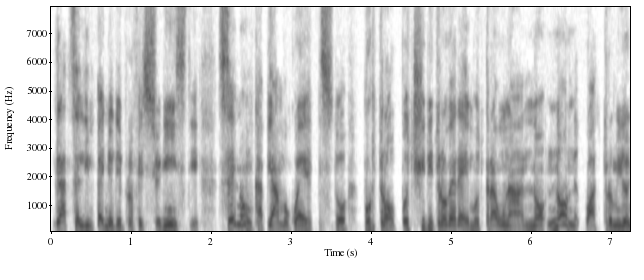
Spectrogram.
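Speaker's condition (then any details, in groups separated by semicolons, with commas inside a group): No condition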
